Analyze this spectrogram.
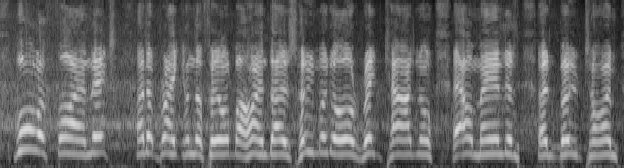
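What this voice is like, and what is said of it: Breathless, out-of-breath race call. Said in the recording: “I'm out of breath.”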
